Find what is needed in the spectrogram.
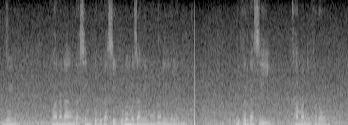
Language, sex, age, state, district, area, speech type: Bodo, male, 18-30, Assam, Chirang, urban, spontaneous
